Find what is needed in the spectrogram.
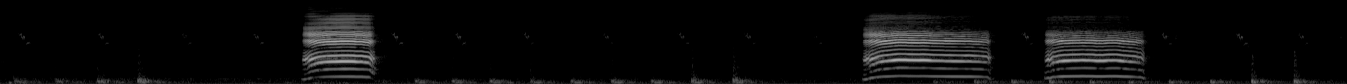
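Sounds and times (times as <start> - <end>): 
sheep lamb bleating in Kakopetria Cyprus: 3.0 - 3.8, 8.6 - 11.6.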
